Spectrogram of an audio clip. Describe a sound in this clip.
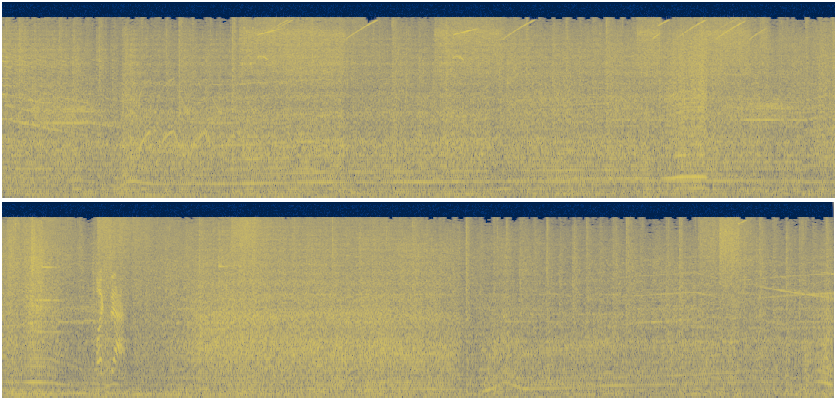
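A car engine roars at high revs and shifts pitch as it speeds up and slows down.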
